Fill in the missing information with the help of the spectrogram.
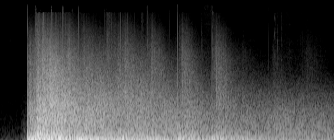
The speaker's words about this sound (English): Now what happened here is all of the explosions kind of went off at once. So if I want to stagger them a little more, I can go back into my audio modifiers and add a delay, which would delay the start of it.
